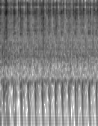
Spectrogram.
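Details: Small lawnmower engine started on fuel and choke: crisp, even pulses at about ten a second with no skips or knocks; fires cleanly and runs healthy.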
